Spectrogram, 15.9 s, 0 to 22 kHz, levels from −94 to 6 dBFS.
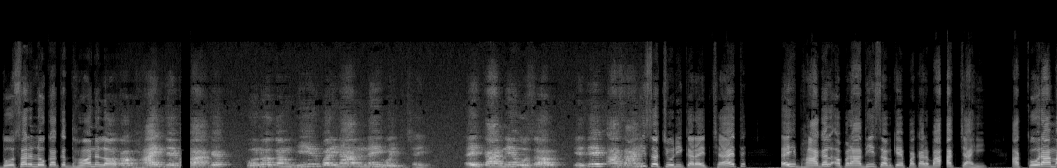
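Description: From 1.70 to 9.63 s the speech goes roomy and hollow, thinner in the bass and with more background hiss, though roughly as loud, with the room noise sitting around 30 dB under the voice. It snaps back just before "चोरी करैत छथि", so it's likely a switch to a distant microphone. Inside that stretch, at 2.71 s, there's a gap at a join of encoded pieces: a 147 ms gap with smeared edges, where encoder padding was left in, and then the speech carries on. A second one, 107 ms long, opens at 14.10 s right after "एहि भागल अपराधीसभकेँ".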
